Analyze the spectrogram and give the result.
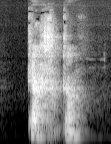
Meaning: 1. yoke, shackles 2. straitjacket
- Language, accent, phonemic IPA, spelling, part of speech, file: French, Canada, /kaʁ.kɑ̃/, carcan, noun, LL-Q150 (fra)-carcan.wav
